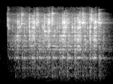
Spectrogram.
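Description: Motor-driven toothed belt of an automatic flexible blackboard machine scrolling the board to a preset position. It makes a dense rattling run with a faint steady whine, starting abruptly just after the start and lasting about two seconds.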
